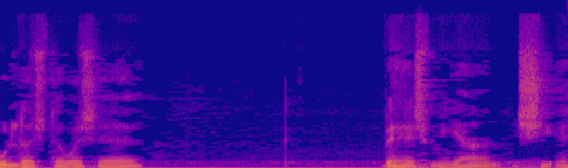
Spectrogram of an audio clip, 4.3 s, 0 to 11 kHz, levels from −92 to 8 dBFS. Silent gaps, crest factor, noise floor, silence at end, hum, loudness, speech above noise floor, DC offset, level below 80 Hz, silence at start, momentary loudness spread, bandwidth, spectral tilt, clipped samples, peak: none; 16 dB; -61 dBFS; 0 s; none; -37 LUFS; 25 dB; 0.3%; -56 dBFS; 0 s; 7 LU; 10.5 kHz; -5.5 dB/octave; under 0.1%; -22 dBFS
